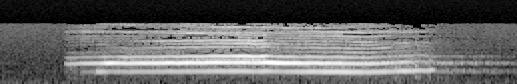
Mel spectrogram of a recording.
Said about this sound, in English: A black cat. A black cat.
